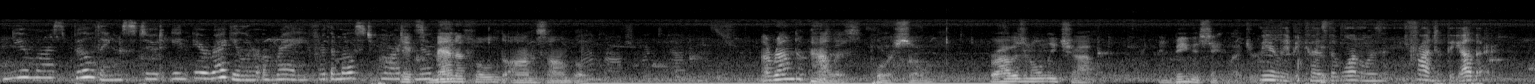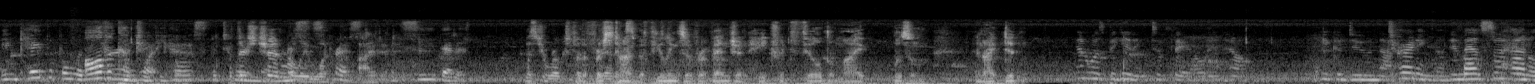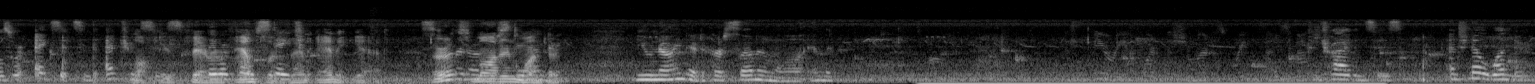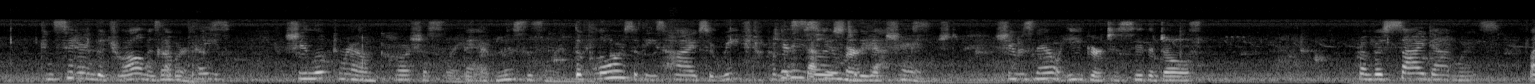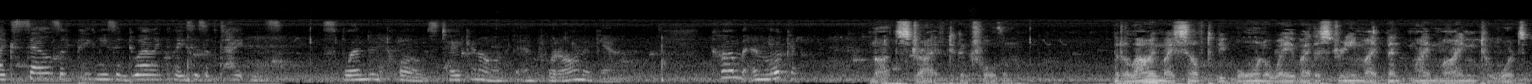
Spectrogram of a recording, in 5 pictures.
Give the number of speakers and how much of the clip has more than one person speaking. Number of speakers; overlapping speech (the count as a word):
ten, about 28%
